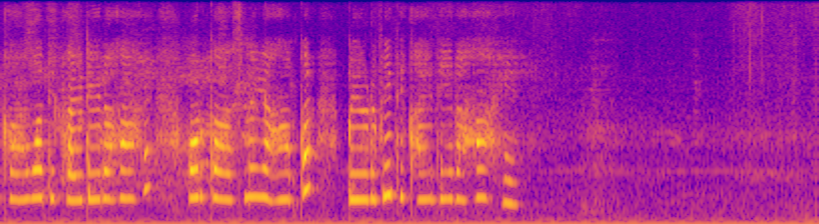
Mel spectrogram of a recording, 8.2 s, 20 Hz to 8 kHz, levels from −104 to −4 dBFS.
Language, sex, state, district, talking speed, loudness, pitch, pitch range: Hindi, female, Rajasthan, Jaipur, 110 wpm, -20 LUFS, 365 Hz, 350-385 Hz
